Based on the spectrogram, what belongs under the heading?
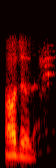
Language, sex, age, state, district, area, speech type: Nepali, male, 30-45, West Bengal, Kalimpong, rural, conversation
